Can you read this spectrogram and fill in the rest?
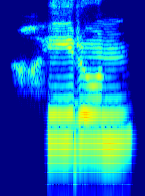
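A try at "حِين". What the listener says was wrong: Well done, that was better.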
